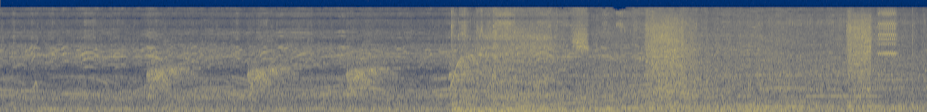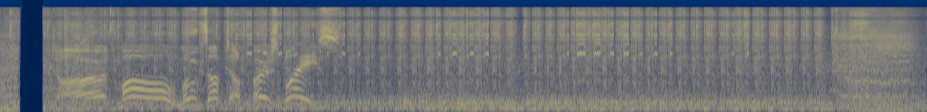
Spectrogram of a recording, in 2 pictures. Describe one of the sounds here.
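Racing pod engines roar and whine loudly.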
